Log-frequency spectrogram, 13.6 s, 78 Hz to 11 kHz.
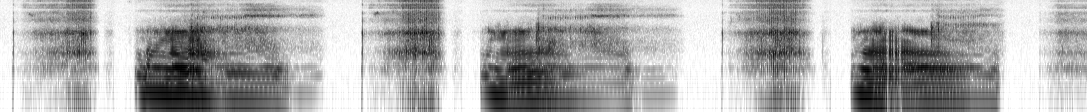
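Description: Loud, regular snoring, about 14 breaths a minute. Each breath in ends in a voiced, moaning, rattling snore, with a softer airy breath out between.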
